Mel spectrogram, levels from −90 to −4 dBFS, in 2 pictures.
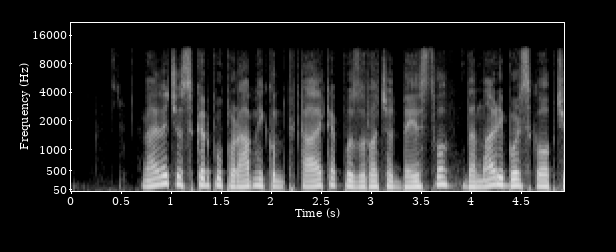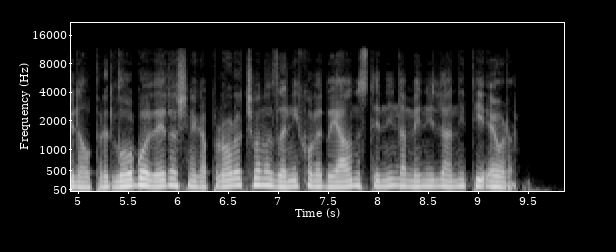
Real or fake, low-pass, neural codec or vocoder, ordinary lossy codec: fake; none; codec, 24 kHz, 1 kbps, SNAC; none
